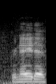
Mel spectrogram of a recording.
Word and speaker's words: Grenada: on alert everybody's deploying for the uh the grenada incident so you know the uh the party time is cut short granada happens grenada granada potato potato whatever the real life event of grenada grenada granada canada and this was an actual event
